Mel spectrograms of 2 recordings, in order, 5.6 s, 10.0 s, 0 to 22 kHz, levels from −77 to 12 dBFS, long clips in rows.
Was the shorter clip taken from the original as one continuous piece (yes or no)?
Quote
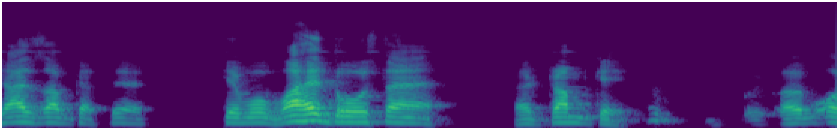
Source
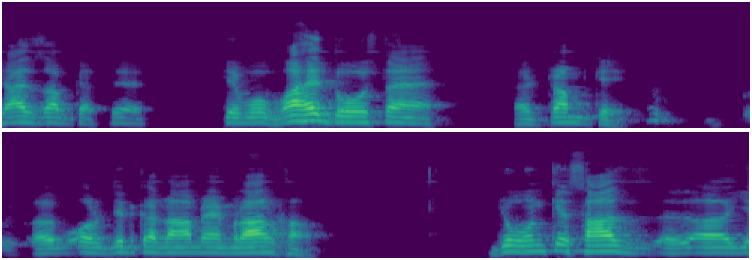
yes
